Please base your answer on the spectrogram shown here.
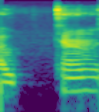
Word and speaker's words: Autun: Esto es un retablo de la catedral de Autun, en Francia, Autun se pronuncia o algo parecido, donde vemos de nuevo que la balanza no es un símbolo tan neutro como nos cuenta el pensamiento dominante, ¿no?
